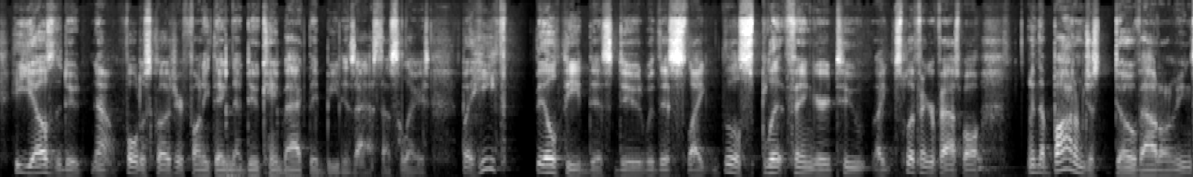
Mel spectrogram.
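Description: A man ranting about baseball in a heated, profane, swaggering way, swearing freely. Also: mid-range voice. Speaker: sports commentator. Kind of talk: profane sports rant.

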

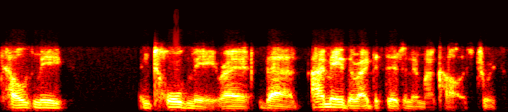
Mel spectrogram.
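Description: A man's voice: very deep voice, moderate pace, slightly rough, no echo. A young man telling his story as an interview guest, reflective and full of fillers and restarts. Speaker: interview guest, former college lacrosse player. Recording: tinny phone-line sound.

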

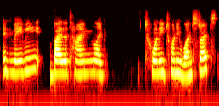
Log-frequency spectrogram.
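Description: A teenage girl co-hosting a podcast, talking in a thoughtful, halting way with lots of fillers. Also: on the high side, steady tone, dry recording, rough recording. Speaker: podcast co-host. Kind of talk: casual reflective chat.

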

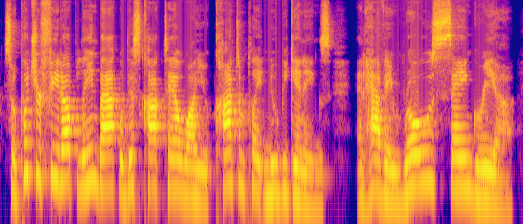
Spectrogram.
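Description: A woman with a fairly high voice presents a drink recipe during a casual chat. She sounds cheerful and lists the ingredients one by one. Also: moderate pace, a bit bright.

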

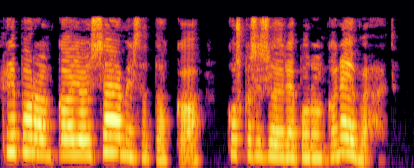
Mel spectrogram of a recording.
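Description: Tiputi, a reader doing a high, fretful little chick. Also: dull audio. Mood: excited. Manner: high, excited and complaining. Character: small sick worried chick, easily upset.

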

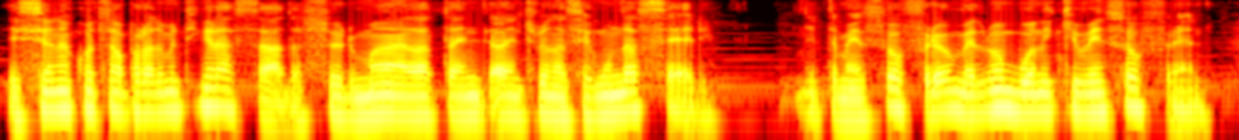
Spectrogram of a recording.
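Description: A man's voice: mid-range voice, very fast. Slangy Brazilian dad talking to his son. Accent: Brazilian Portuguese. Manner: slangy, rambling, animated when retelling stories. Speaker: father recording a birthday message. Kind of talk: casual spoken message to his son. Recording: faint music behind.

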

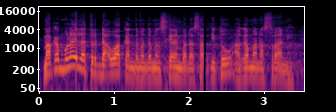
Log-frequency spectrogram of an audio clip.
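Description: Lively male preacher telling a story. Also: medium pitch, rapid-fire, in a large hall. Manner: lively storytelling with casual asides. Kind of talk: storytelling sermon.

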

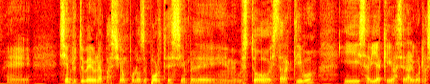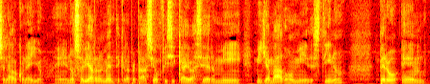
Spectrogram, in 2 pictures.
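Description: A man with a Mexican accent, a strength coach from Mexico City, telling his career story calmly with many fillers, recorded in a hotel room. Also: low-pitched. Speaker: guest, strength and conditioning coach. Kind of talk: casual podcast interview. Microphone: portable recording kit.

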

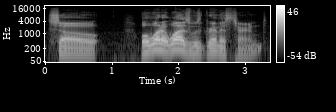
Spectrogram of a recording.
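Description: A man co-hosting a podcast in casual chat, rambling with jokey deadpan asides. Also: medium pitch, slow pace, gravelly, smooth, no room sound, studio quality. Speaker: podcast co-host.

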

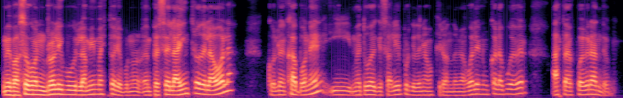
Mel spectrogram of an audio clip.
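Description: A young Chilean man talking in a relaxed, slangy way as a podcast co-host. His voice is in a middle range, and the sound is close and dry. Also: mid-range voice, fast, no room sound. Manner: relaxed, laughs often, slangy. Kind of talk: casual chat.

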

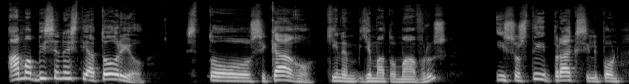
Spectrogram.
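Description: A podcast guest, a young man with a slightly high voice, makes his case energetically in a relaxed conversation. He sprinkles English phrases throughout.

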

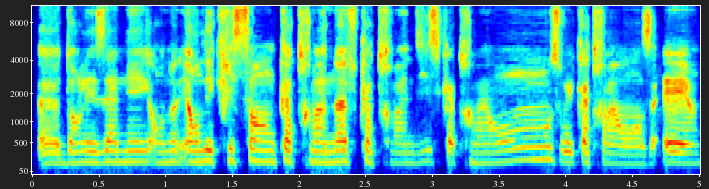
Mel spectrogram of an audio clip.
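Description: A woman's voice: lowish voice, a little fast, dry recording, clean studio sound. A middle-aged woman, a singer and comic performer, telling stories as an interview guest with emphatic repetitions. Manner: lively anecdotal storyteller with emphatic repetitions. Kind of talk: casual interview storytelling.

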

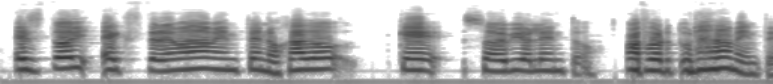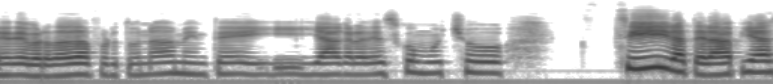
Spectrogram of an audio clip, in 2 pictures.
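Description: A woman's voice: fairly high pitch, a bit bright, smooth, no room sound. A woman with a Mexican Spanish accent, talking to her viewers in a frank, casual monologue, swearing freely. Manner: frank and profane, laughing often. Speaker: vlogger.

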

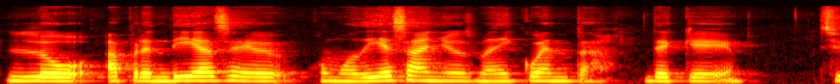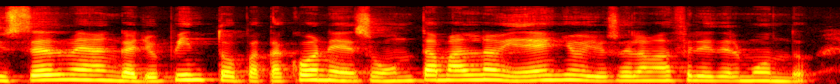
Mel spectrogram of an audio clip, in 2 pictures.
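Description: Hosting her podcast, a woman from Costa Rica in her thirties talks through a reflective personal monologue at a normal speed, her accent clearly Costa Rican. Her warm, medium-pitched voice keeps fairly even intonation, and she's chatty, often slipping in quoted asides.

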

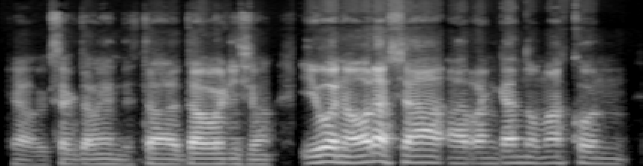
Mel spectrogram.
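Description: A man's voice: medium pitch, fairly even intonation, fairly quick, warm tone. A man with an Argentine accent hosting a podcast interview, asking questions hesitantly with many restarts. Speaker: podcast host.

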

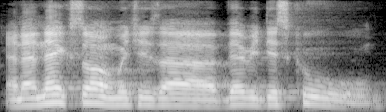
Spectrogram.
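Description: Medium-pitched and a little slow, with a sharp tone, this man co-hosts a relaxed album review podcast recorded with a big-room sound. He keeps things easygoing, breaking into hums and sung lines from the songs.

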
